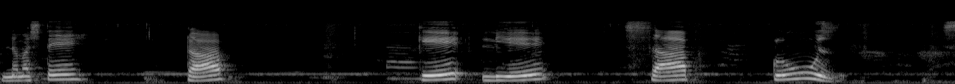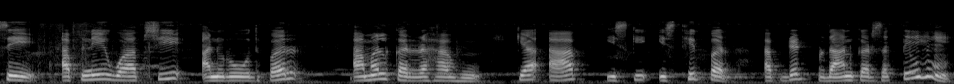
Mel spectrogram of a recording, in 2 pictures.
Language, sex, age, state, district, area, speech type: Hindi, female, 60+, Uttar Pradesh, Sitapur, rural, read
